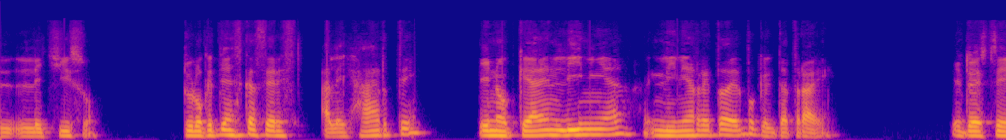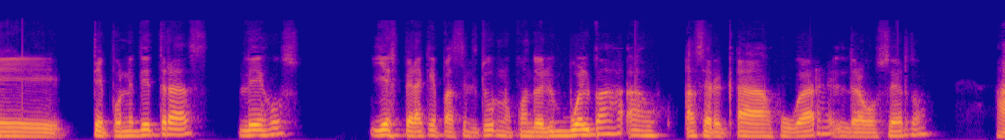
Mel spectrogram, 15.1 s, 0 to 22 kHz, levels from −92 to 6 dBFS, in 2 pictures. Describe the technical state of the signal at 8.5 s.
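At 8.5 s the signal sits inside a run of clock drift buffer slips lasting from 0.48 s to 14.93 s. The likely cause is two devices running on independent clocks that differ by something like 300 ppm, so the buffer between them creeps until a handful of samples, around seven, is dropped or repeated. In the speech this sounds like a regular click every 0.657 s, some twenty in all across the span.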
